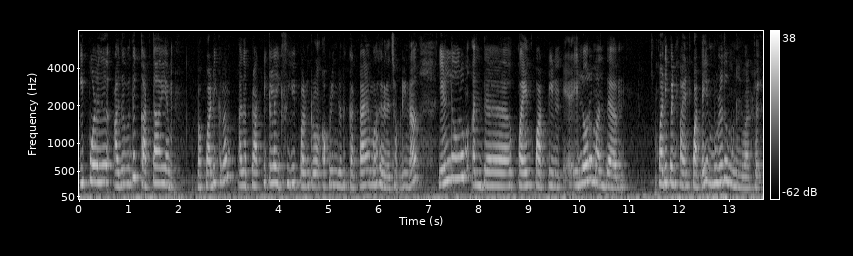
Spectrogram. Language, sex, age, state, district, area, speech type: Tamil, female, 18-30, Tamil Nadu, Namakkal, rural, spontaneous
